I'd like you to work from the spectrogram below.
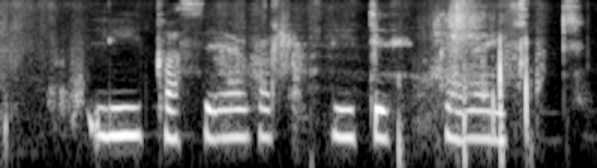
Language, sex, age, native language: Icelandic, male, 8, Icelandic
